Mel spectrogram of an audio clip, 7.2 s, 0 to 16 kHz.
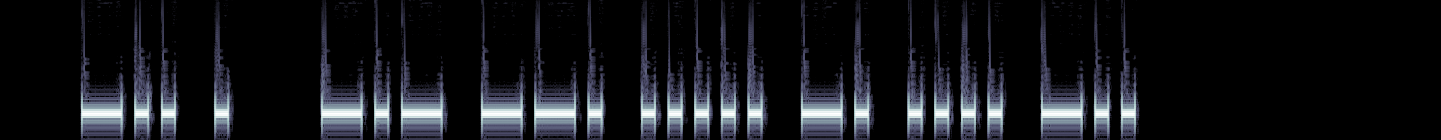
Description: Morse code, heard as a keyed tone, about 18 wpm, 700 Hz. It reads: DE KG5NHD
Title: Speed-Racing Common QSO Phrases Encore - 15wpm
